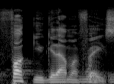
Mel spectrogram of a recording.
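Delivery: ordinary talk, nothing marked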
